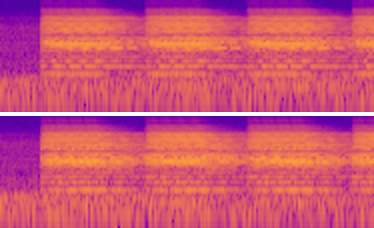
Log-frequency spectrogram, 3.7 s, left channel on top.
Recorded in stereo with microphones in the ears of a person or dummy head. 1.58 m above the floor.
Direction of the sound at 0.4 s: 15° right (ahead or behind).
